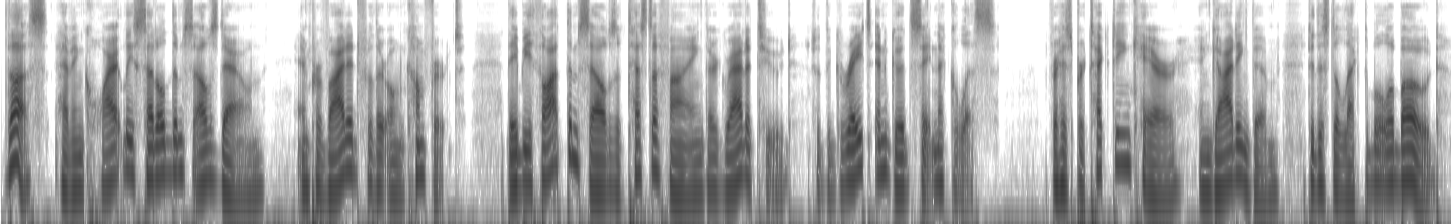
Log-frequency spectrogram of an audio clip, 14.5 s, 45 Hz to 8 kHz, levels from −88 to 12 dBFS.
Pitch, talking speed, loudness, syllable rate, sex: 115 Hz, 155 wpm, -21 LUFS, 5.1 syllables/s, male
